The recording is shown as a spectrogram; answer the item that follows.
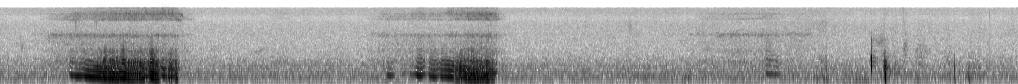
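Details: Awaru the cat snoring in sleep: two rough, rattly snores a couple of seconds apart, then quiet breathing and a few small sharp clicks near the end.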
